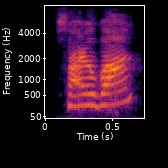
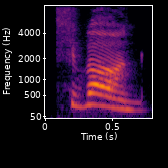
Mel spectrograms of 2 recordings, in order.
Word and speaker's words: Siobhan: Good morning or good evening, but depending on where you are, Sayoban? How do you say your name? You're muted. Hey, Robin, how are you? It's Siobhan.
